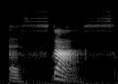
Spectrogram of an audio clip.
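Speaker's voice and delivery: estás with a loud, clear TÁS; stressed final syllable. Shown as a demonstration. Teacher modelling Spanish for the class, loud stress on estás. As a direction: lean hard on the accented end of estás. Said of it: "I can hear where that accent goes".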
